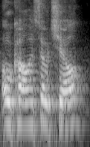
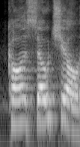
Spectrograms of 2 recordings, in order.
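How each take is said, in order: First: Loud, high sarcastic question; mocking echo. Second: Scathing retort. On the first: Answering the defender of Colin, mocking and loud. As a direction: throw the words back scornfully. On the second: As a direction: stretch it out with scorn. Retort after the mocking echo. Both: Real, not acted.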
